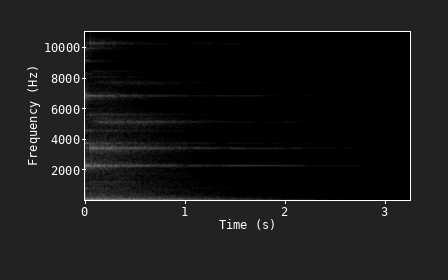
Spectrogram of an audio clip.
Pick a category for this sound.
Sound effects > Electronic / Design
